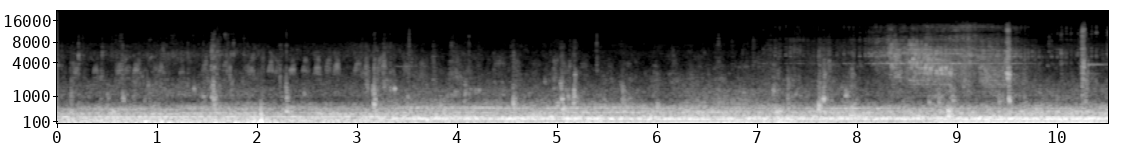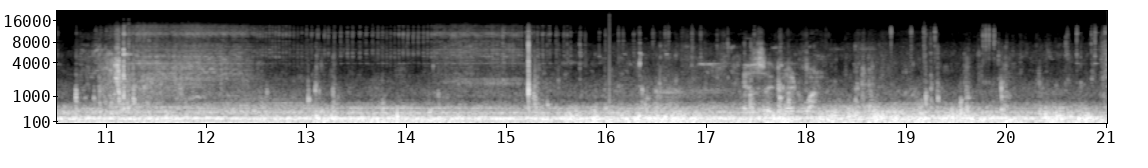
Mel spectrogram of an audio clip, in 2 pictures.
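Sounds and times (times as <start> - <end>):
boat motor humming: 0.0 - 21.0
faint clicks: 12.0 - 21.0.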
